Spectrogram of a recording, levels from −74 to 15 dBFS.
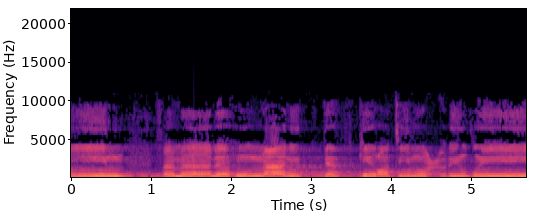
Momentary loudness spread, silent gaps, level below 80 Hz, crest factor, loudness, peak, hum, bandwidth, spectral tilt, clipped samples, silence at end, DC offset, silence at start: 7 LU; none; -56 dBFS; 16 dB; -16 LUFS; 0 dBFS; none; 10.5 kHz; -5 dB/octave; under 0.1%; 0 s; under 0.1%; 0 s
